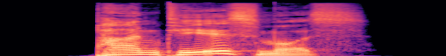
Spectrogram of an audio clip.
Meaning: pantheism
- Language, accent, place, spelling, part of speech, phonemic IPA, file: German, Germany, Berlin, Pantheismus, noun, /panteˈɪsmʊs/, De-Pantheismus.ogg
